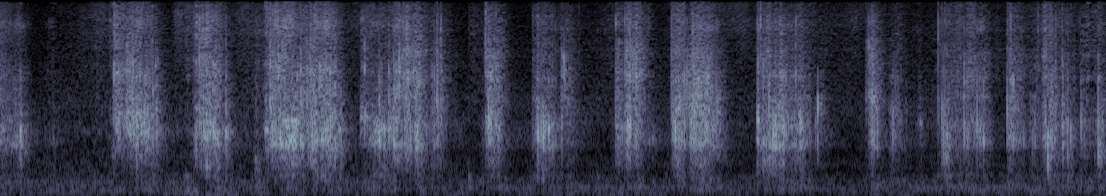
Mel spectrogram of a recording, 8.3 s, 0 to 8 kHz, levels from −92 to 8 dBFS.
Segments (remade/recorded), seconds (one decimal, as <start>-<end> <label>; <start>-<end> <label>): 0.0-3.0 recorded; 3.0-7.9 remade; 7.9-8.3 recorded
